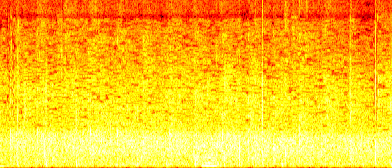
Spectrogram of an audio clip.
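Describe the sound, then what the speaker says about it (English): Steady applause from an audience at a public safety announcement by the New York governor, a continuous wash of many hands clapping at even volume, with a short voice sound in the middle. "Let's give her a round of applause."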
